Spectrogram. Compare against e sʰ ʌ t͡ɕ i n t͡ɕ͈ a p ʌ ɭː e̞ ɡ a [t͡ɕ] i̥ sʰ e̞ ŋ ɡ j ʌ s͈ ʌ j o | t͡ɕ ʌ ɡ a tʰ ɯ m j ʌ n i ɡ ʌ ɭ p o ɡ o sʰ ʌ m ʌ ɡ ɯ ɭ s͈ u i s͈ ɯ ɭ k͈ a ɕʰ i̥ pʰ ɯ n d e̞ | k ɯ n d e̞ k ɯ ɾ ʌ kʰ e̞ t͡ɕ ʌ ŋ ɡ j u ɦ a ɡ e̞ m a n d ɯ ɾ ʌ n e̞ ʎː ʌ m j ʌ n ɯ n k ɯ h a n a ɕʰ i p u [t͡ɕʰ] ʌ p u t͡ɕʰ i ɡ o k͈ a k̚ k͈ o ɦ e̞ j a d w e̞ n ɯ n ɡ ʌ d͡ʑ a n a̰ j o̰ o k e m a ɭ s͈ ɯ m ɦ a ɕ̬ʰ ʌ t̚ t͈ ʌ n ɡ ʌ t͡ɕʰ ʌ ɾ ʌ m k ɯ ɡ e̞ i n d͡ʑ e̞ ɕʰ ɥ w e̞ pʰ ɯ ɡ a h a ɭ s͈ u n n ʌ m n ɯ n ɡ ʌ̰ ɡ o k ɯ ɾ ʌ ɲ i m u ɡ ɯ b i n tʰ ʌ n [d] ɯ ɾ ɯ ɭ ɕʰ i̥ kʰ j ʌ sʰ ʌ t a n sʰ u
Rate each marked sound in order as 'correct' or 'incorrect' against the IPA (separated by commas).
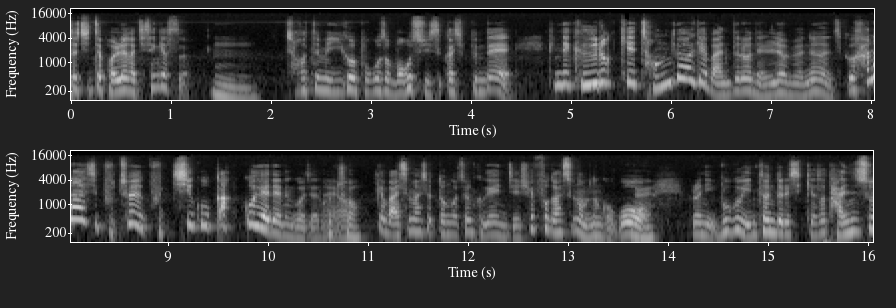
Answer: incorrect, correct, correct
